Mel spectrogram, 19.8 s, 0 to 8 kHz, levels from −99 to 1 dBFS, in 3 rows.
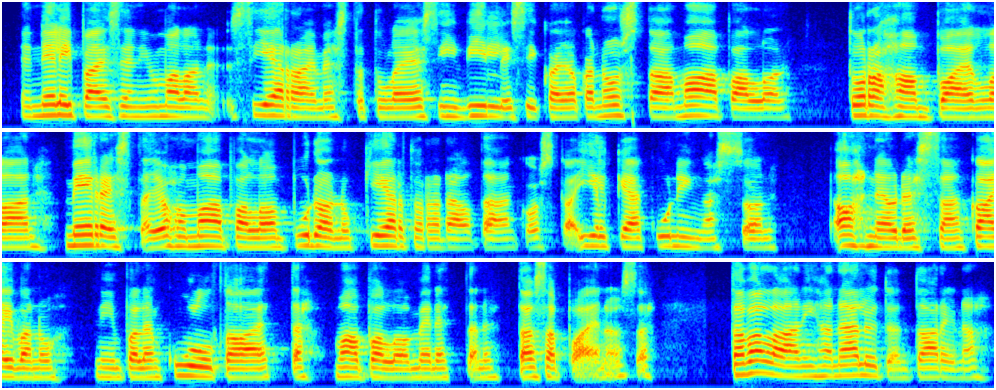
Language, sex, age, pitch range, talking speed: Finnish, female, 30-49, 175-200 Hz, 105 wpm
